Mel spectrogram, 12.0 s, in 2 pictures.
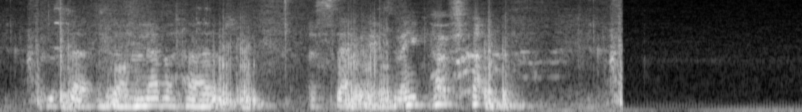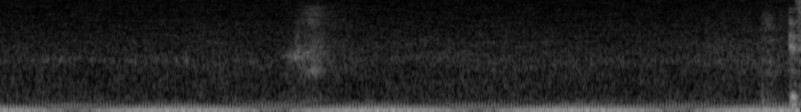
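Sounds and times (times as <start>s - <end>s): low pulsing hum: 0.0s - 12.0s.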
